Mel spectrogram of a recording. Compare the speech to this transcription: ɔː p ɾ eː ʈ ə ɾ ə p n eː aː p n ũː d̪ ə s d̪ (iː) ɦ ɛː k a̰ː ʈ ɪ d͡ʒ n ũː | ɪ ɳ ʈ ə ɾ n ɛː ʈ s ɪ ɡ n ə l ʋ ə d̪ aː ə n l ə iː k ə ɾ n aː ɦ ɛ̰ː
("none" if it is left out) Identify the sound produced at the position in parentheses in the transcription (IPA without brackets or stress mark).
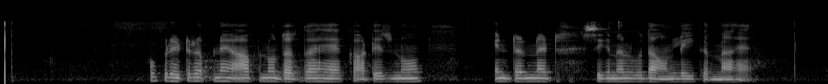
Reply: aː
